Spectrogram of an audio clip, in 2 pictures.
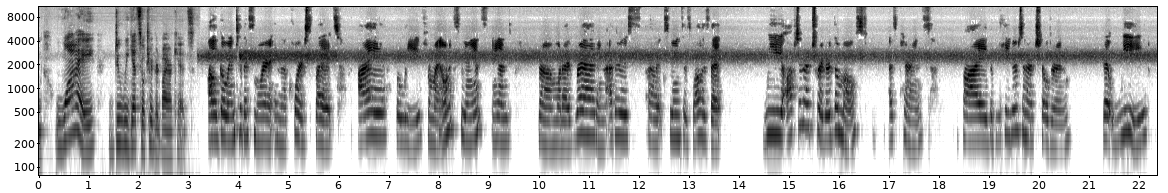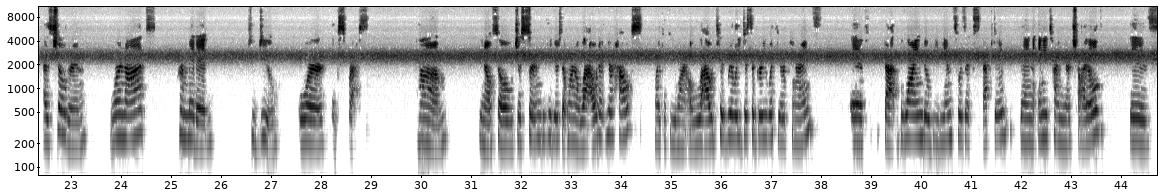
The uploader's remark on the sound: I deeply apologize for the compromised sound issues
